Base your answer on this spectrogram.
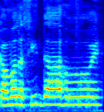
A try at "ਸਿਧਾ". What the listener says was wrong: ਸਿੱਧਾ ਭਾਰਾ ਉਚਾਰਨ ਕਰਨਾ ਹੈ ਤੱਦੇ ਨਾਲ।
